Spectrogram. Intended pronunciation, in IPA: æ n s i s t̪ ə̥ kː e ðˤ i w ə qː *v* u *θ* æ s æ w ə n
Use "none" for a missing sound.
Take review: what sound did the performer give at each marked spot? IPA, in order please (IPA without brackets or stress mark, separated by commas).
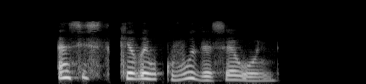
v, ð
